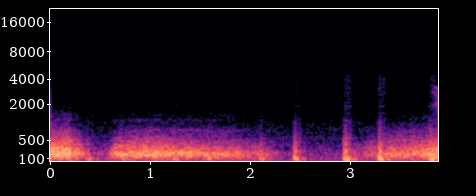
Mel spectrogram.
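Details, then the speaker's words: Soft, low breath sounds heard by stethoscope over the front of the chest of a female virtual-reality patient simulator: simulated normal vesicular lung sounds. "I can come up, listen to her sounds. We just have normal lung sounds to start."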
